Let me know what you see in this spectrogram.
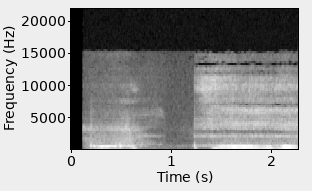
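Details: Two noisy breaths, the second a long buzzy, whistling snore with a steady low rattle, from pug dogs napping; snoring.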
